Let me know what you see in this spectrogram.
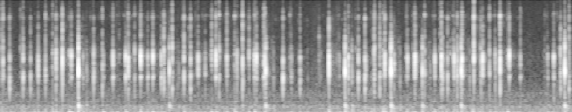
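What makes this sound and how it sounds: Fingertips type continuously on a full-size mechanical keyboard with lubed switches, pink and mint PBT keycaps, and a transparent acrylic case. The result is a fast, steady stream of sharp, short clacks that are bright and crisp with little low-end thump.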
